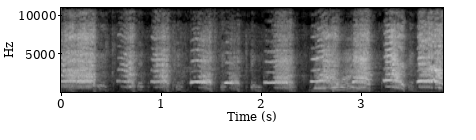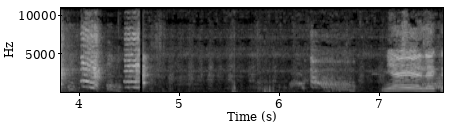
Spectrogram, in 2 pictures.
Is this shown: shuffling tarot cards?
no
